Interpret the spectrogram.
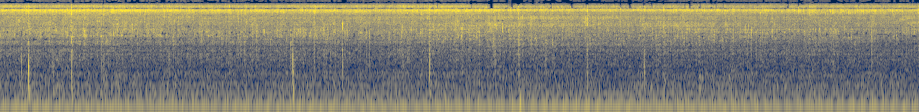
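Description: Large shrimp sizzling in a ridged cast-iron grill pan over medium heat: a steady, high hiss with light crackling and a couple of small pops.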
